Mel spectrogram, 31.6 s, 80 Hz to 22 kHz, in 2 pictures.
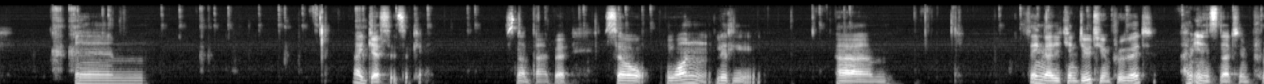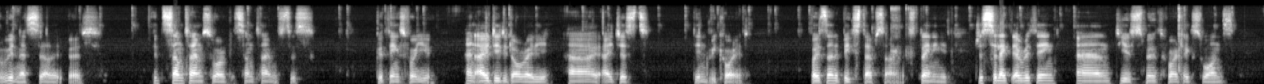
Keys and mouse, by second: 0.0 g, 1.5 Tab, 5.5 Tab, 8.5 q, 9.1 click, 9.6 ctrl+z, 10.3-12.1 drag, 11.6 q, 12.1 Tab, 15.7 Tab, 16.2 Tab, 17.0 Tab, 17.7 Tab, 18.0 Tab, 19.5 g, 21.4 g, 22.4 Tab, 23.3 Tab, 26.2 g, 26.5-27.8 right drag, 28.2 a, 28.4 a.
